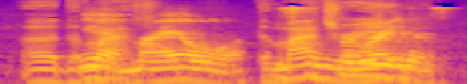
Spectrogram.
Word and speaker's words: Mayowa: Vincent Mayowa. Is that how you say it? Yeah. Mayowa.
